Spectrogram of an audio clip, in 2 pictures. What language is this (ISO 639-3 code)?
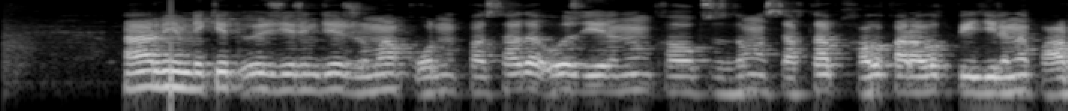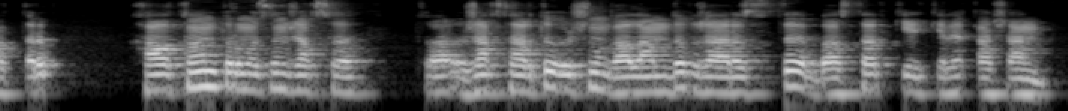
kaz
